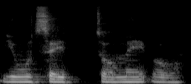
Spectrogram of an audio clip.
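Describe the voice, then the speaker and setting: A young man hosting a football live stream and reading out viewer comments. He chats loosely at a mid pitch, calls his viewers bro and laughs easily. He sounds relaxed and unscripted. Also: measured pace.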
